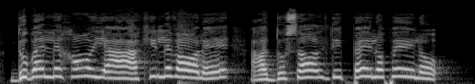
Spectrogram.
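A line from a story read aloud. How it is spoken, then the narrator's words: Loud hawker's yelling. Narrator (Italian): urla che ti urlo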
